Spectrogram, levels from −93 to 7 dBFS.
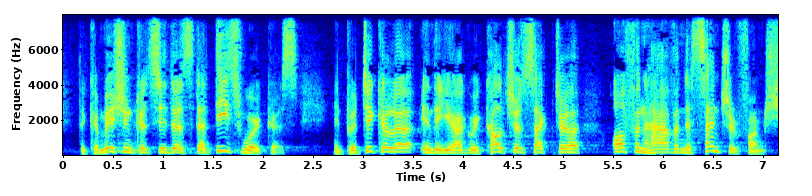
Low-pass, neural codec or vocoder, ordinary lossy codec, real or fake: none; none; none; real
